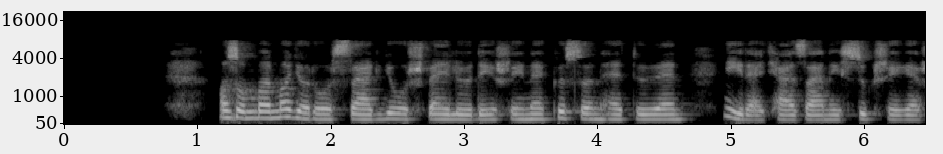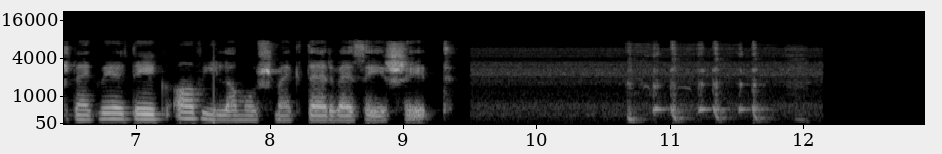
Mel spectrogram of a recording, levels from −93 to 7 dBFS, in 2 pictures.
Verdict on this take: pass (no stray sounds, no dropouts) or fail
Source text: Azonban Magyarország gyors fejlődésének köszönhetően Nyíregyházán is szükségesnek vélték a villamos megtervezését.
fail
